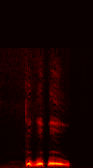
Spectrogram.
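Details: Female spotted dove calling to excite males: a single mellow phrase of two quick coos followed by a longer, gently falling coo, with soft low rumbling before it.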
